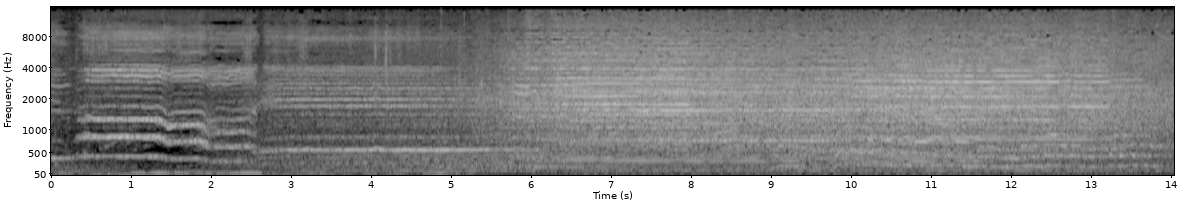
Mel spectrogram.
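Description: Choral music: a choir holds sustained notes, some sliding down in pitch, then swells into a fuller, louder passage about six seconds in.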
